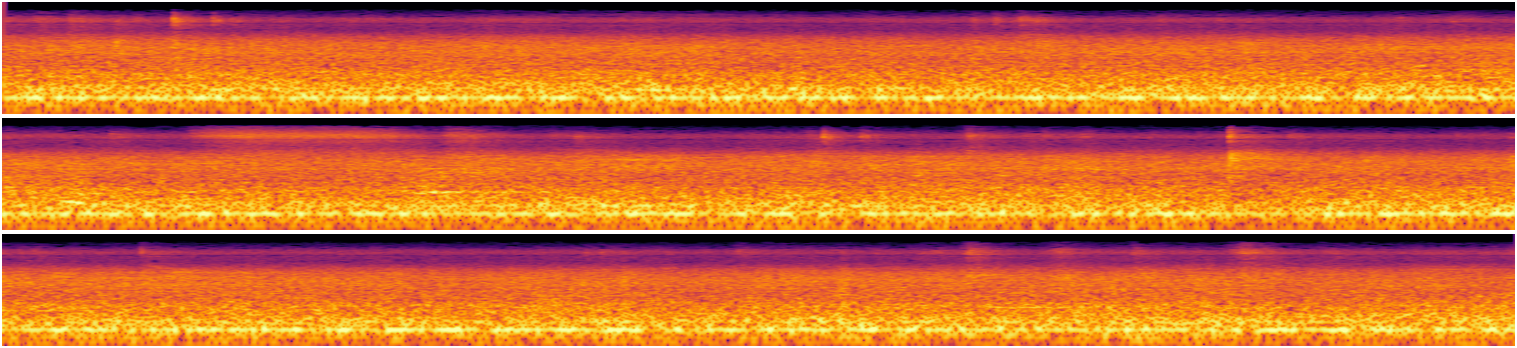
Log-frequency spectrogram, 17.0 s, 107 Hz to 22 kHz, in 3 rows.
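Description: JR Shikoku 8000-series electric express train standing at the platform: a steady hum over a dense, even noise from the train and station. The train is moving off near the end.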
